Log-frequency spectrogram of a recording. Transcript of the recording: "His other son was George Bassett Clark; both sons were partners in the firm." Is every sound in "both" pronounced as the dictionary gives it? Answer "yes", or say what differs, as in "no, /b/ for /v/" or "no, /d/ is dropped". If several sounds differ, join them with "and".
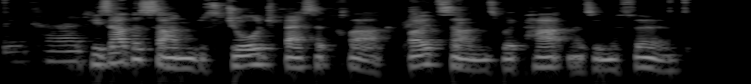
yes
